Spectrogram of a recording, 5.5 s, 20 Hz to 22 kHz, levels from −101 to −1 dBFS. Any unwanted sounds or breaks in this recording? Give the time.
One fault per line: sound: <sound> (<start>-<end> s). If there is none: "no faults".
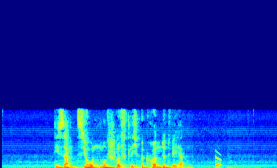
sound: chirp (4.3-4.4 s)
